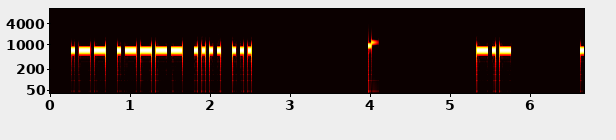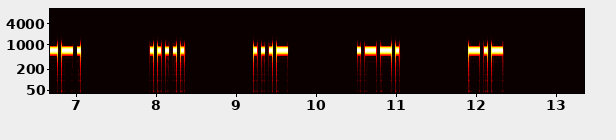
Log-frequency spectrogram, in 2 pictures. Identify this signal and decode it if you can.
Morse code, heard as a keyed tone, about 25 wpm, spaced as for 11 wpm, 700 Hz. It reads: W1HS KG5VPK
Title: USA Call Signs - 6x Character Spacing - 25wpm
